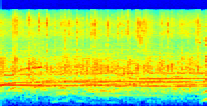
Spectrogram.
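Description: Live audience cheering and clapping, with laughter and voices calling out over it.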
